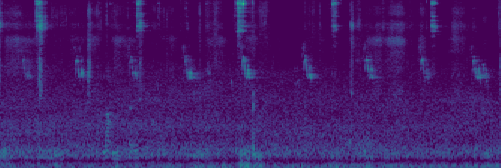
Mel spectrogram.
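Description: Faint chirping of small birds: short high chirps, about two a second. A single sharp click sounds about three seconds in.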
